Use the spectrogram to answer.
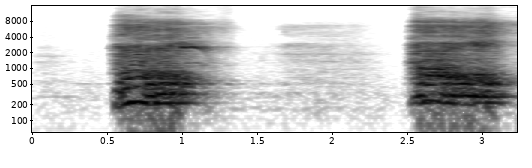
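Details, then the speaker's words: Two loud, forceful sneezes with a faint breath between, during an afternoon sneezing fit that began three or four minutes earlier, in a bathroom. "hello hey this is an afternoon sneezing fit hey i'm seeing if i can hey you hey hey hey oh i'm hiding in the bathroom because there's guys working"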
